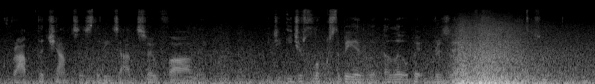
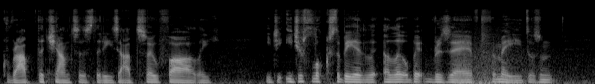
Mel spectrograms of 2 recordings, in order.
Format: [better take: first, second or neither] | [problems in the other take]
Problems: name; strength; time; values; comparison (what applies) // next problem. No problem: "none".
second | wind noise on the microphone; heavy; 4 dB above the speech; occasional gusts in the second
